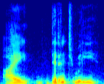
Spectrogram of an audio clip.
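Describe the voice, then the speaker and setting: A man's voice: fairly low pitch, monotone, drawn-out words, vocal fry, warm tone, smooth, dull audio. A man in his twenties, a film director, talking reflectively about his past in an interview, hesitating and restarting often. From Nigeria. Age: 20s. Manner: hesitant, many restarts and "you know".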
